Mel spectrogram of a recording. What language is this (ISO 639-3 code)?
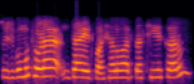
kas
